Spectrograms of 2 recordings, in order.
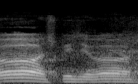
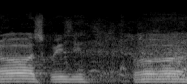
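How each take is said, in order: First: Lightly voiced chef, low and cooing; mock chef squeezing. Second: Lower, cooing chef testing fruit, laughing; mock French chef. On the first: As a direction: coo over the fruit like a TV chef. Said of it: "where you go in and go". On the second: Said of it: "French chefs do on television".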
